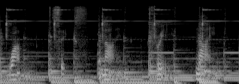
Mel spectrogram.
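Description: A man's voice rapidly reciting digits of pi one after another, over background music with steady bass notes.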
